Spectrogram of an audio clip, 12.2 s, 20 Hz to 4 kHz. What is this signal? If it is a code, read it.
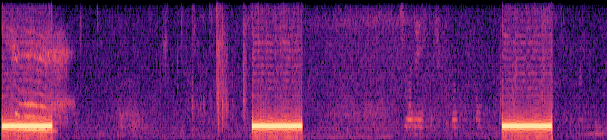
Ringback tone (Europe, 425 Hz), with speech.
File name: out- -2016- - - .27762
